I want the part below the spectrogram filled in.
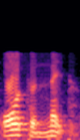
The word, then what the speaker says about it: alternate: 这个当动词的时候是念作 alternate，那当形容词的时候念成 alternate 就是隔一个的，啊，这样懂吗？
